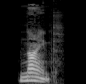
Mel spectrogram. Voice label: "ninth", voice

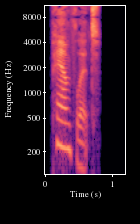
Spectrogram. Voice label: "pamphlet", English voice

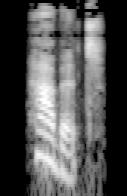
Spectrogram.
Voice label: "habit", spelling

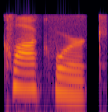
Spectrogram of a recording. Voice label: "clockwork", English

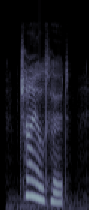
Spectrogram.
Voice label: "childhood", English, voice

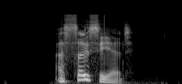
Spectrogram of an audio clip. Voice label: "associate", english

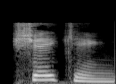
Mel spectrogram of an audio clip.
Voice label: "shaking", words

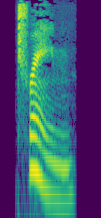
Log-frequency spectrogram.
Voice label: "train", voice

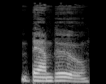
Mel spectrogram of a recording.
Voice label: "bamboo", English

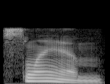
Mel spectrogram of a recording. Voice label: "slam", English

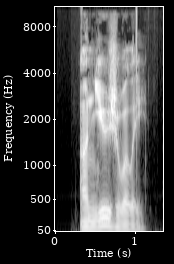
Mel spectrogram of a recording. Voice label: "unusually", English

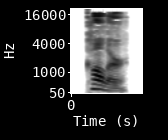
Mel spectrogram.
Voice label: "collar", voice

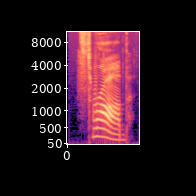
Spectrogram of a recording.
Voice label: "throb", spelling

